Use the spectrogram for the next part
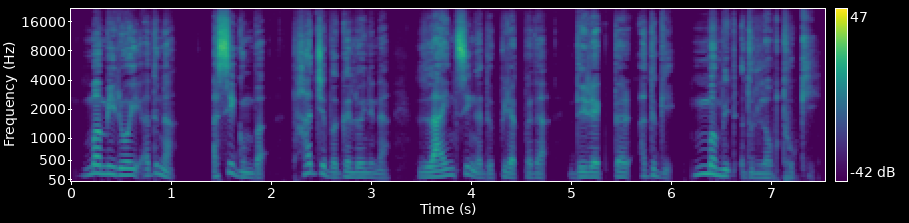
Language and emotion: Manipuri, surprised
